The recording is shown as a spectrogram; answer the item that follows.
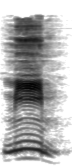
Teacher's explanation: দুই ঠোঁট থেকে এই চারটা হরফ উচ্চারণ হবে প্রথমে হলো মিম দুই ঠোঁটের শুকনা জায়গা থেকে উচ্চারণ হবে · 2 ঠোঁটের শুকনা জায়গা থেকে উচ্চারণ হবে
